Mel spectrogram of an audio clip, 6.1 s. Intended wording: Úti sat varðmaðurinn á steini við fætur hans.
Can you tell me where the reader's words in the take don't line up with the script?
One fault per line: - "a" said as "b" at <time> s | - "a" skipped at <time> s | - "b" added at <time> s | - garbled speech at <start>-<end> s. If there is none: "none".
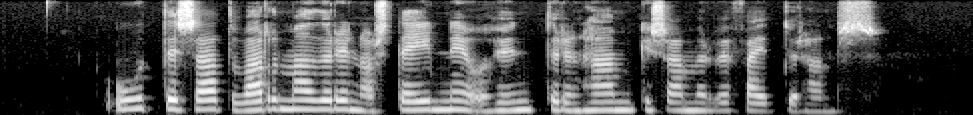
- "og hundurinn hamingjusamur" added at 3.0 s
